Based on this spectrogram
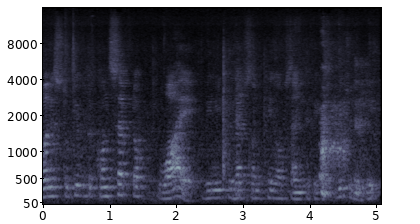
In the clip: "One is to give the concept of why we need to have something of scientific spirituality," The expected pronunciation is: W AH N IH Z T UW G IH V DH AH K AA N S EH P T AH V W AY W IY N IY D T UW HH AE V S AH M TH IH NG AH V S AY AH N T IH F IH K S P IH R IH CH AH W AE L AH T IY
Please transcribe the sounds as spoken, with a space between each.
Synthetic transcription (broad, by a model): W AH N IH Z T UW G IH V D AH K AA N S EH P T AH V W AY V IY N IY D T UW HH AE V S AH M T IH NG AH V S AY AH N T IH F IH K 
